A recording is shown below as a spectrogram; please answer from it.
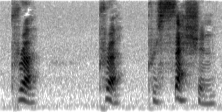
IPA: prəˈseʃ.ᵊn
